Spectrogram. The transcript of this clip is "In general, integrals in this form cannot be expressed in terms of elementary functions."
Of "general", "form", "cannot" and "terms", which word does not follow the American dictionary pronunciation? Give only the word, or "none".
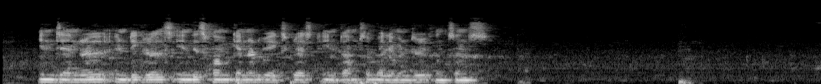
terms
